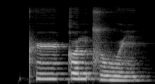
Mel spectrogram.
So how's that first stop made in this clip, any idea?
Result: aspirated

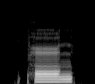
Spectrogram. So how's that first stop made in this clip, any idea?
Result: aspirated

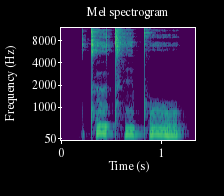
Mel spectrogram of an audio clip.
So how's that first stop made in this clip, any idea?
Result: ejective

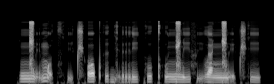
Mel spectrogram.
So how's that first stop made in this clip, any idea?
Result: click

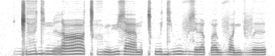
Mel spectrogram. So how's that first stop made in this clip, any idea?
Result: click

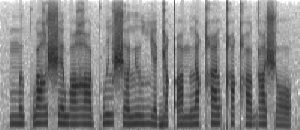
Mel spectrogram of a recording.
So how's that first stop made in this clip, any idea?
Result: ejective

